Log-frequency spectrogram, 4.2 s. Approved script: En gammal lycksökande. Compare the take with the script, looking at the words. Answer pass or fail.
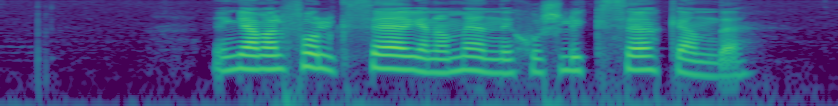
fail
